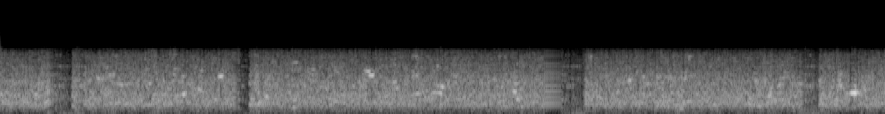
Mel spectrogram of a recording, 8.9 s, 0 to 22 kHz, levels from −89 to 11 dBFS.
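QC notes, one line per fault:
throughout: iLBC codec. Plainly audible coding damage across the clip, with a narrow telephone band of roughly 300 Hz to 3.4 kHz and a slightly rough, synthetic edge. The figures fit 30 ms iLBC frames at 13.33 kbps, each frame's excitation coded independently of the last.
0.47–0.84 s, 2.33–2.49 s, 5.45–5.86 s, 8.00–8.19 s: lost iLBC frames. Each gap is filled by the decoder replaying the last pitch cycle blended with noise, heard as a held, buzzy vowel that fades on the longer losses. The first span is scattered over 360 ms, its longest run around 200 ms. Others last 150, 390 and 180 ms. Speech recovers almost immediately after each.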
